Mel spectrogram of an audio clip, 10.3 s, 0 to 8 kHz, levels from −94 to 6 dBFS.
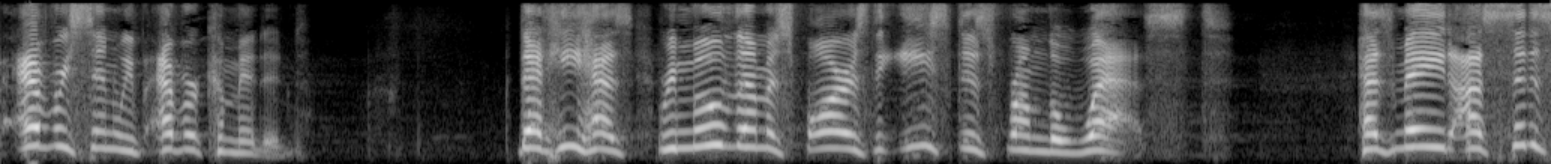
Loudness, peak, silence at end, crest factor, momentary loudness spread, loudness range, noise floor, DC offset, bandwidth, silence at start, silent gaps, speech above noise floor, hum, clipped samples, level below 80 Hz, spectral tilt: -18 LUFS; 0 dBFS; 0 s; 20 dB; 16 LU; 4 LU; -71 dBFS; under 0.1%; 7.8 kHz; 0 s; none; 51 dB; none; under 0.1%; -70 dBFS; -1.5 dB/octave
